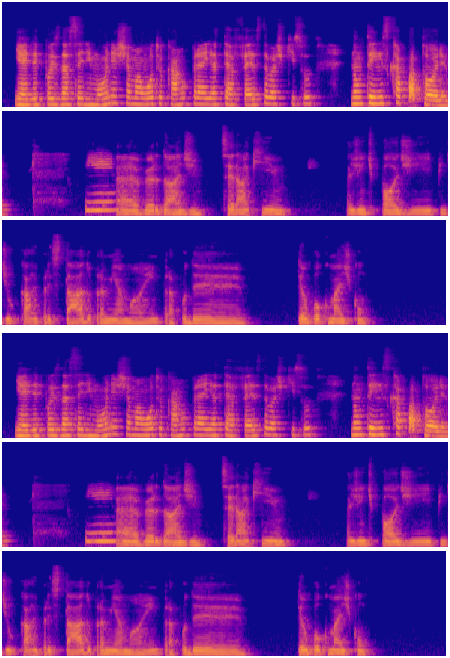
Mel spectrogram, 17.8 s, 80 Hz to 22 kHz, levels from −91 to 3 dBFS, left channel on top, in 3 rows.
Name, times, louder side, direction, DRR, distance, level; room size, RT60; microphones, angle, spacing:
voice 1, 0.2-4.2 4.7-6.0 7.1-7.5, left 2 dB, 35° left, 1.0 m, -23 dB
voice 2, 7.5-9.8 10.5-15.2 15.8-16.8, right 1 dB, 10° right, 0.7 m, -28 dB
13.5 x 6.3 x 3.9 m
head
